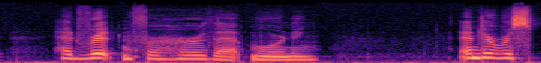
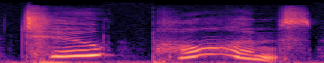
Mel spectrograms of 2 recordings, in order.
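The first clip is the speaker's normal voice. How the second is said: excited; 9 semitones higher than usual. Retold or imitated. Child's excited reply quoted.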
